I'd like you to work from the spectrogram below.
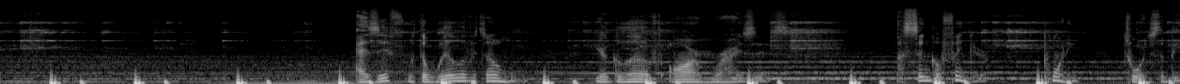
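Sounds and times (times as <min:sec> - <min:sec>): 
heartbeat pounding: 0:00.5 - 0:01.8, 0:02.4 - 0:02.8, 0:03.4 - 0:07.9, 0:08.5 - 0:09.8, 0:10.4 - 0:10.8, 0:11.4 - 0:11.8
speech: 0:03.6 - 0:05.3, 0:06.0 - 0:08.0, 0:09.0 - 0:09.9, 0:10.5 - 0:11.8.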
